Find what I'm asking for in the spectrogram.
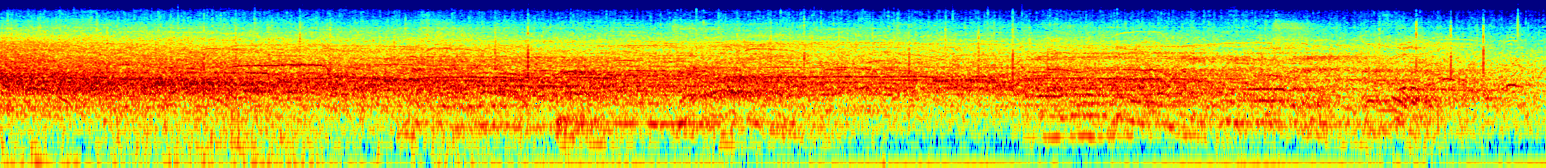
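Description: A packed basketball arena roars with sustained cheering and applause at a women's college game between James Madison and App State, after a coast-to-coast layup and foul late in the fourth quarter; a dense wall of crowd noise stays loud throughout, with scattered whoops rising above it.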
